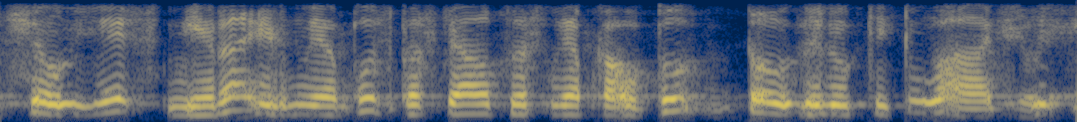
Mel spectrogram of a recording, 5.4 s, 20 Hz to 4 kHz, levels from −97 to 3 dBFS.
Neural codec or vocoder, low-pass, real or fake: codec, 24 kHz, 1 kbps, SNAC; 3.6 kHz; fake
